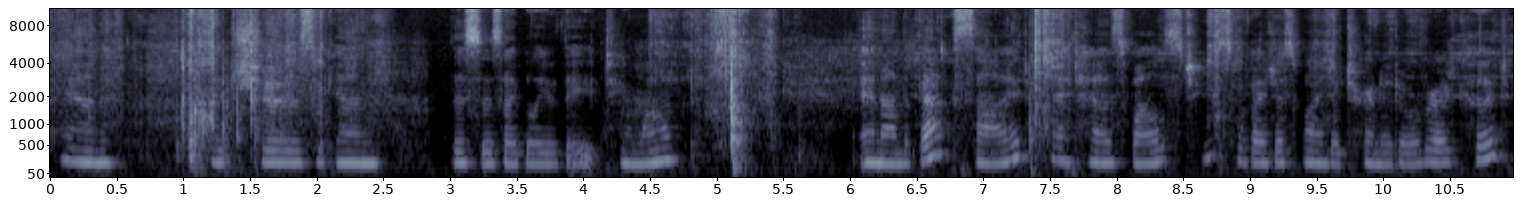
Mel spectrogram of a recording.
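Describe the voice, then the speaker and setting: A woman speaks at a medium pitch with fairly even intonation and long, frequent pauses. Noticeable background noise runs underneath. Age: 60s. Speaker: hobby artist showing art supplies. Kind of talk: casual product haul video. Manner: hesitant, many fillers.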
